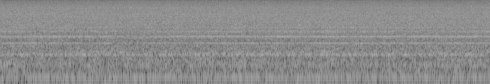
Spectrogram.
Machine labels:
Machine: fan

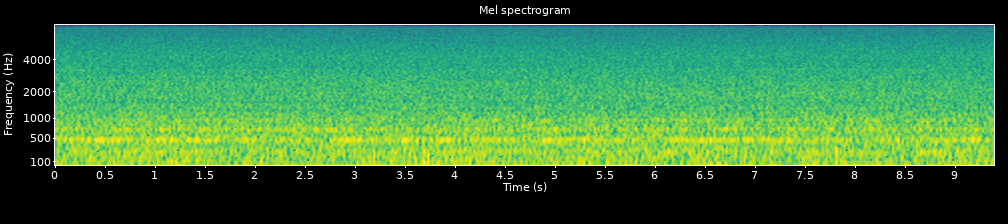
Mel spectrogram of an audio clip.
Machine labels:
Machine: fan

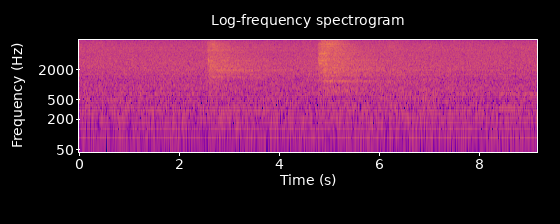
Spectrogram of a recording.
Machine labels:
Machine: fan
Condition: normal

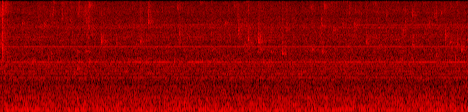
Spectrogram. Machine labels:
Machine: pump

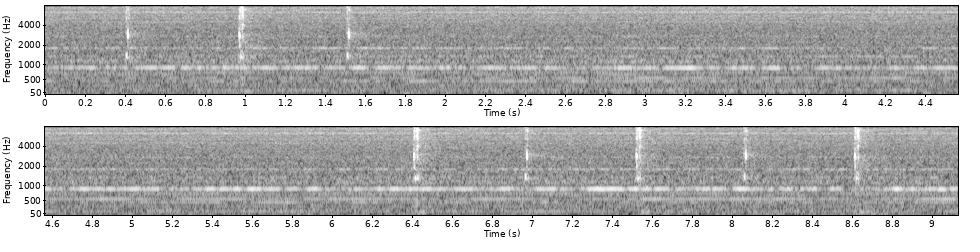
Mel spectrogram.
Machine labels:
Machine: valve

